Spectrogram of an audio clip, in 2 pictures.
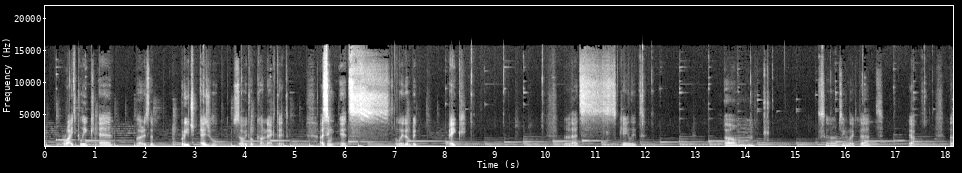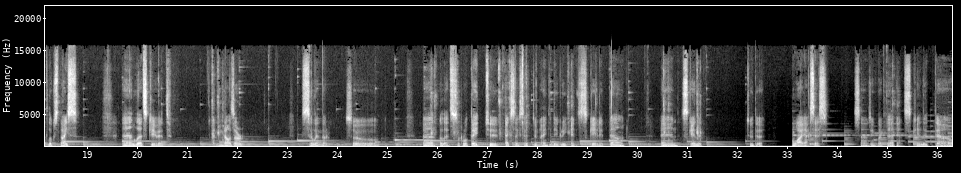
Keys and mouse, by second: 3.9-8.5 middle drag, 9.2 middle click, 11.2 s, 11.9 click, 12.1-14.0 middle drag, 14.1 middle click, 14.4 s, 14.6 x, 15.7 middle click, 17.0 Tab, 17.5 right click, 17.8-19.4 middle drag, 19.9-20.4 middle drag, 21.6 shift+a, 25.9 r, 26.3 x, 27.3 KP_9, 27.3 KP_0, 27.7 KP_Enter, 28.6 s, 30.2 click, 30.5 s, 31.2 y, 35.1 s.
